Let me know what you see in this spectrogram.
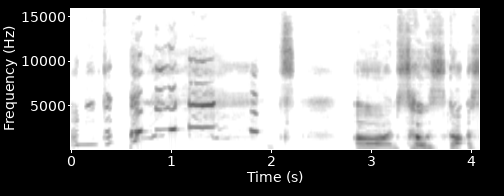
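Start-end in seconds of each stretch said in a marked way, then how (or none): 0.0-2.3 very high, drawn-out squeal; ear-splitting squeal. Real, not acted. Player losing balance in the game, ear-splitting squeal. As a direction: stretch it into a piercing cry. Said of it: "sorry for hurting your ears".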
